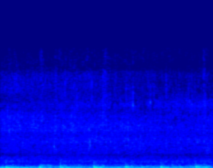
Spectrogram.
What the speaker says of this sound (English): as you get closer to the door, you hear the more rain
